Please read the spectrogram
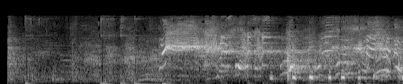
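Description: Puppies yipping and whining as they are chased, getting loud about one and a half seconds in, with a person laughing over them in the second half.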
